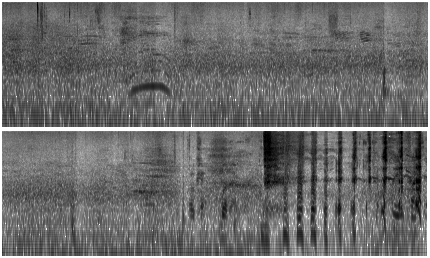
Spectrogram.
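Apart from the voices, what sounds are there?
airplane flying overhead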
